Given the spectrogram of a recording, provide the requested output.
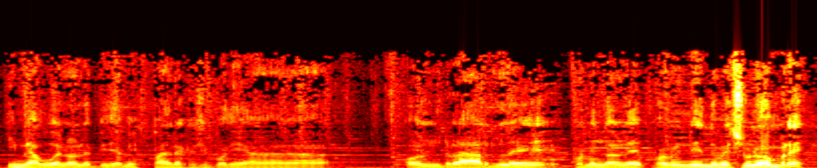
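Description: A man's voice: mid-range voice, normal speed, warm tone, faint music behind. A man from Madrid, a mentalist guest on a radio show, telling stories earnestly with small hesitations. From Madrid, Spain. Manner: earnest, storytelling, a little hesitant. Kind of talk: radio interview. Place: radio studio.

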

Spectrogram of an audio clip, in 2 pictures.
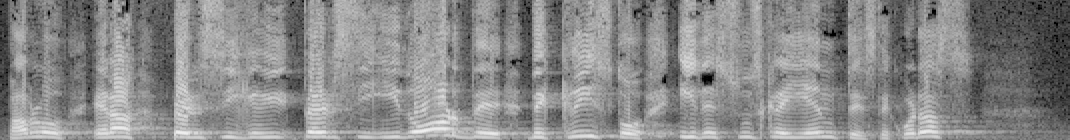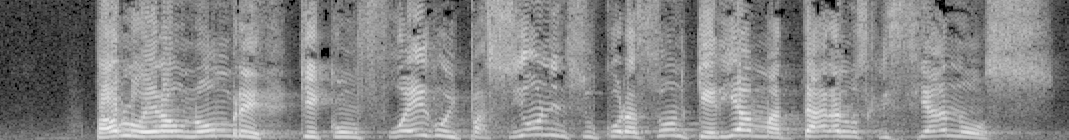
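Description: Man preacher, very high voice, slow, conversational sermon, echoey church hall. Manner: conversational, asks the audience questions, stumbles over words.

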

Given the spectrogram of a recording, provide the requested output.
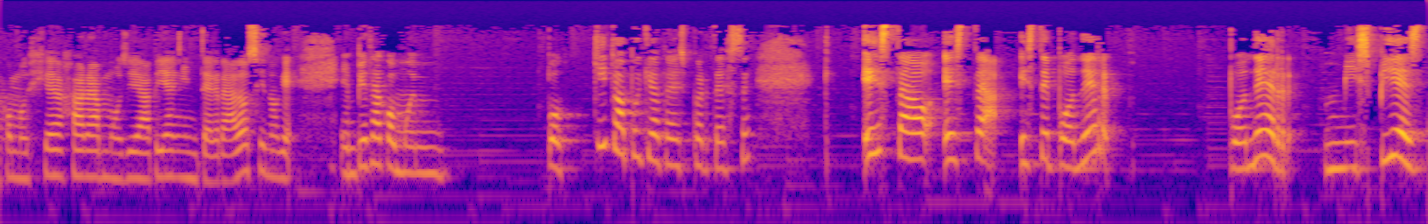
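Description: A woman from France giving a reflective recorded talk as a spiritual teacher, animated, acting out her inner voices and checking in with the listener. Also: high voice.

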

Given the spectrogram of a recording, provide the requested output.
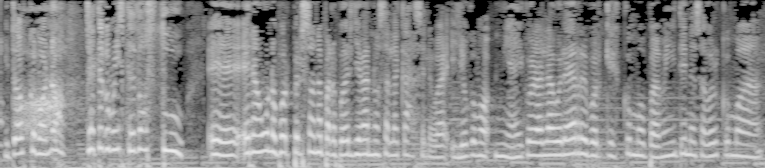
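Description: A woman's voice: fairly high pitch, steady tone, rapid-fire, hardly any pauses, darkish tone. A Chilean woman co-hosting a casual radio chat, joking in slang and talking about her play. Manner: chatty, jokey, slangy. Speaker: co-host, actress promoting her play.

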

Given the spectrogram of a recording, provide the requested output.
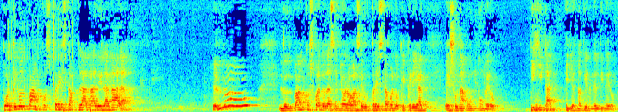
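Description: Captured from a distance in an echoey room with slight hiss or hum, a middle-aged man speaks to a live audience in a lively public talk, stressing points with repeated words and rhetorical questions. He has a medium-pitched voice and talks at normal speed.

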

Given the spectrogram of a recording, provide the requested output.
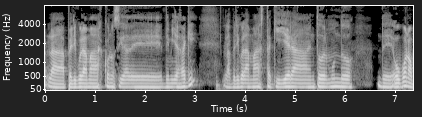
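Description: A man's voice: mid-range voice, a little mellow. Chatty male podcast host. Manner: chatty, self-mocking, with restarts. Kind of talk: casual chat.

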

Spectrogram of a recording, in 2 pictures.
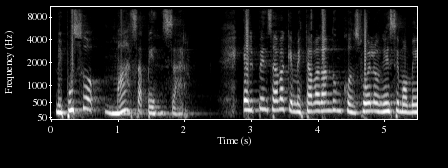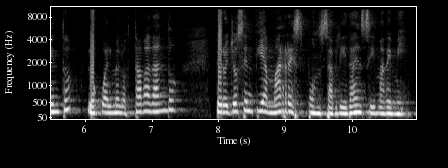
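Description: A woman's voice: fairly high pitch, darkish tone. A middle-aged woman giving a personal testimony talk, telling her story with feeling and re-enacting her own past words.

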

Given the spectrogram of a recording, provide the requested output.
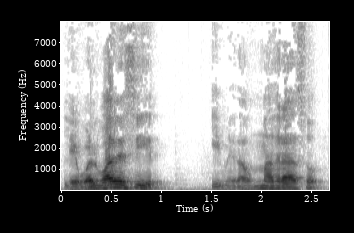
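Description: Man, Mexican accent, radio announcer, animated storyteller, dark mellow voice. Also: lowish voice, normal speed. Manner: animated, swears casually, acts out quotes. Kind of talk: casual storytelling in an interview.

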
